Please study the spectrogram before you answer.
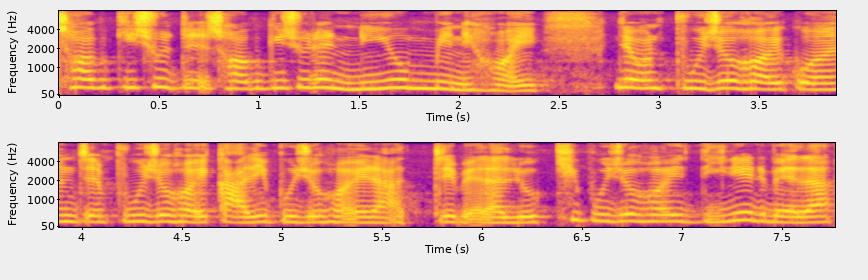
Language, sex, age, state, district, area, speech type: Bengali, female, 18-30, West Bengal, Paschim Medinipur, rural, spontaneous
